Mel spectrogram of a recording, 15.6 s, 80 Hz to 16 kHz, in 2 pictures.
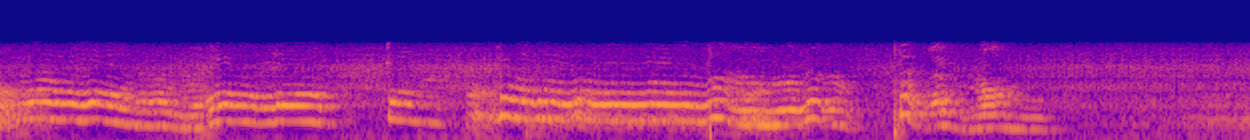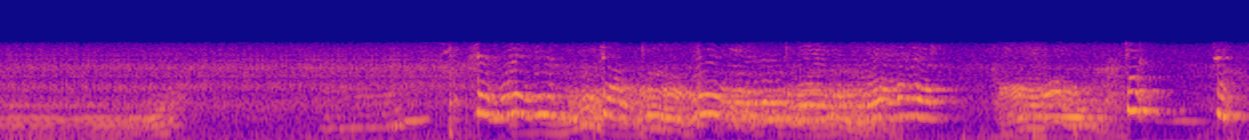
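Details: Play-fighting borzoi puppies, Velikij Pravda and Velikij Petrova, aged 7 months, trade reassuring sweet noises; bursts of warbling, yodelling whines and howls, a quieter low moan in the middle, then renewed overlapping wavering calls.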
